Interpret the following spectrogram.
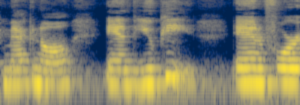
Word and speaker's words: Mackinac: up north to those popular michigan places like mackinac and the u.p and for anyone that's not in michigan yes that is the correct pronunciation mackinac the sea is silent and up is upper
